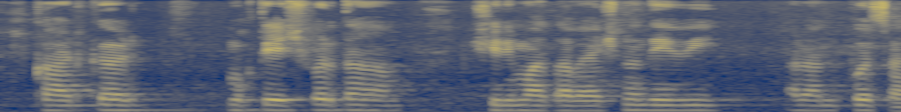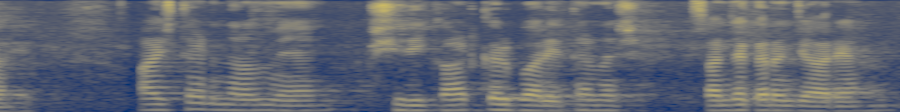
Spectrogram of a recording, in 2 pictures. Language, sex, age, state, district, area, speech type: Punjabi, male, 18-30, Punjab, Gurdaspur, urban, spontaneous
